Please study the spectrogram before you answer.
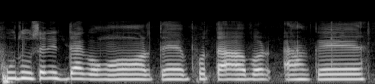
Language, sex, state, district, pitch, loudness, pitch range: Chakma, female, Tripura, Dhalai, 235 Hz, -11 LUFS, 230-245 Hz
